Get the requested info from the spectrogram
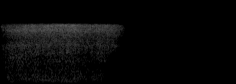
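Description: A woman's deep, audible breath in, a steady rush of air lasting just over a second that stops abruptly.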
